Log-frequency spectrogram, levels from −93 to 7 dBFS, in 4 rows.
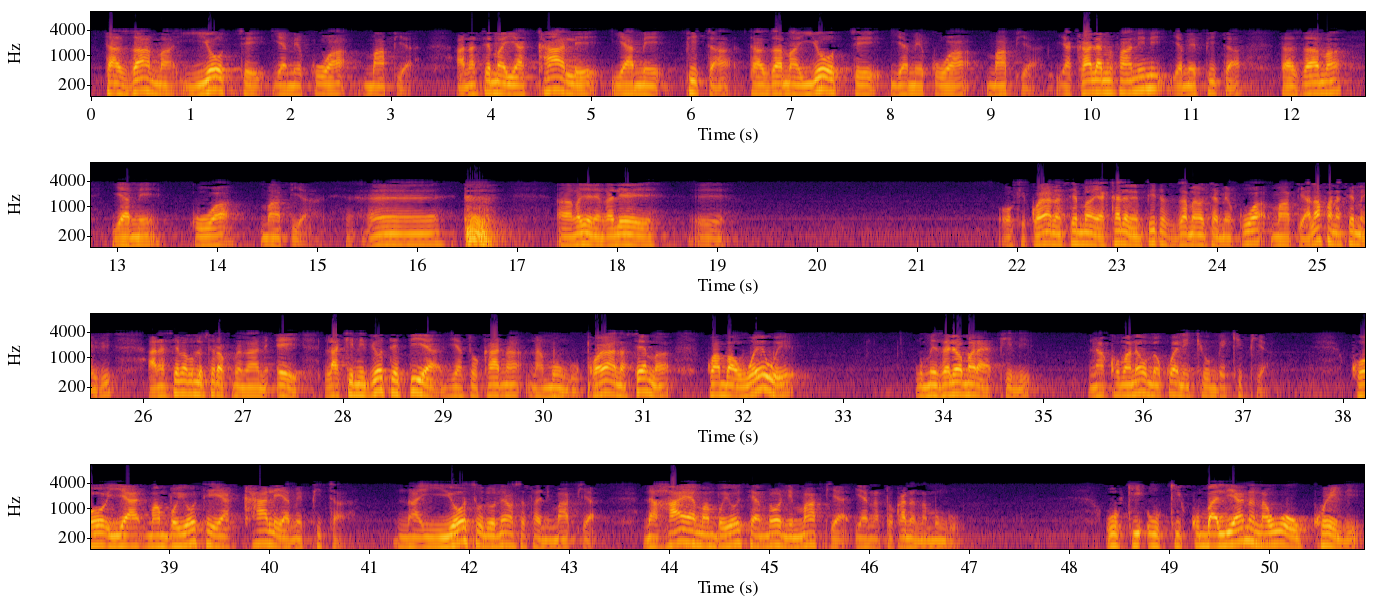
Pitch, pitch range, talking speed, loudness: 105 Hz, 95-120 Hz, 105 wpm, -16 LUFS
